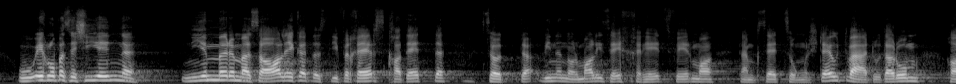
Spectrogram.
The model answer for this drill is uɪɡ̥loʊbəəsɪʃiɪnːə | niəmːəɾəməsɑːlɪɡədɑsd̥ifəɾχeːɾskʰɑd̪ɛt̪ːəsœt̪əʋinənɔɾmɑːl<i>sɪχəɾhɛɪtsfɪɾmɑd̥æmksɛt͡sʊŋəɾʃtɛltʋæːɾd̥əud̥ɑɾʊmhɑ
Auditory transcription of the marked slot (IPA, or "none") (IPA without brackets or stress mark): i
